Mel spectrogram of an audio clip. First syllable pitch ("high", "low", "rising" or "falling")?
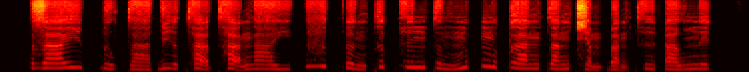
rising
